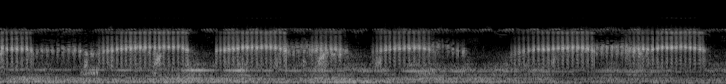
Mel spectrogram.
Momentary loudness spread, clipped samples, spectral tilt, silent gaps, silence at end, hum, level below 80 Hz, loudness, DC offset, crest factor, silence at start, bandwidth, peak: 10 LU; under 0.1%; -5.5 dB/octave; none; 0 s; none; -50 dBFS; -26 LUFS; under 0.1%; 18 dB; 0 s; 11 kHz; -10 dBFS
